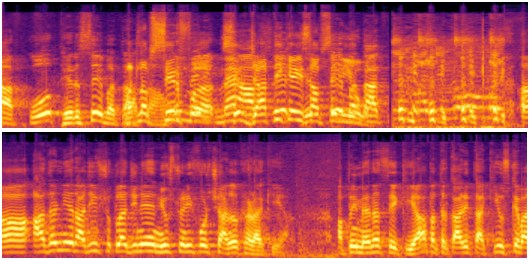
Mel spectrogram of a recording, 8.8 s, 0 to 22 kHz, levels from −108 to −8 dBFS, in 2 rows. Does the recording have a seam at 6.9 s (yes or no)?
no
